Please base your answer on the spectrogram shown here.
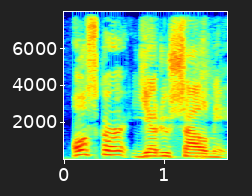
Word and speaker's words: Oscar Yerushalmi: Pronounce it for everybody. Oscar Yerushalmi. Oscar Yerushalmi.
